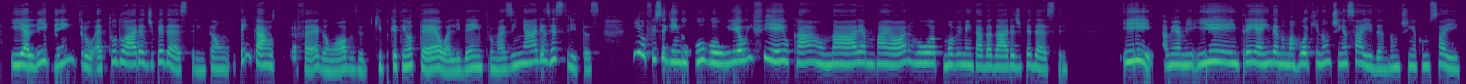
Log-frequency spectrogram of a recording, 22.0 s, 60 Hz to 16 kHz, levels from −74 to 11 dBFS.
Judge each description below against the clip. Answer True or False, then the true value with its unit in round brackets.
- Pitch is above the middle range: True (225 Hz)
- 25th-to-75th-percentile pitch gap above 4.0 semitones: True (4.9 semitones)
